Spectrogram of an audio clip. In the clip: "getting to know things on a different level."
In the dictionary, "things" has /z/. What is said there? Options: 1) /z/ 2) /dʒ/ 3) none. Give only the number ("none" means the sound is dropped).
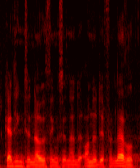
1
